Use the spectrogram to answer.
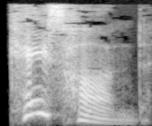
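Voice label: "keeshond", British English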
